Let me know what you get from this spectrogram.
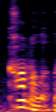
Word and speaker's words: Kamala: It's Kamala, like a Kamala. Jesus Christ. – She's like a llama, but a kuh.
